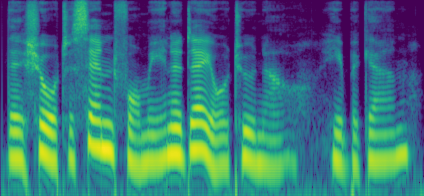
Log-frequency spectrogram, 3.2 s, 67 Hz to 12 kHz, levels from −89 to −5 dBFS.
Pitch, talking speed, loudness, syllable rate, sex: 180 Hz, 265 wpm, -16 LUFS, 5.5 syllables/s, female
